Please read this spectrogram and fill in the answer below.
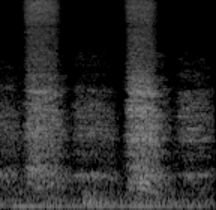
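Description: A man breathing hard through the mouth, two heavy breaths about a second apart: winded from boxing training.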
